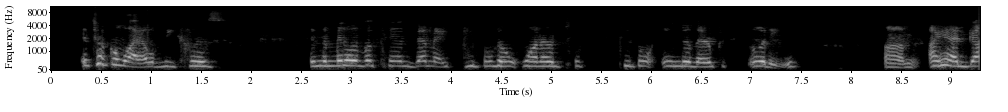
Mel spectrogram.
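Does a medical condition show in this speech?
Yes: cerebral palsy; premature birth.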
